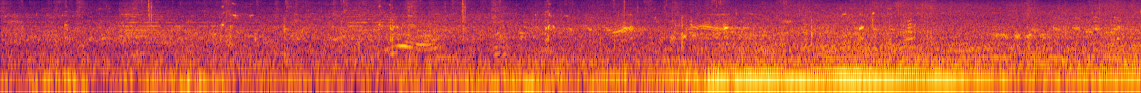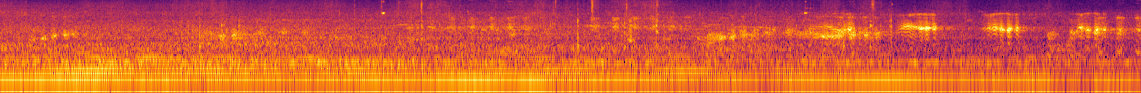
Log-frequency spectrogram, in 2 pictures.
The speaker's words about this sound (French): I was hoping we would hear that. Ce qu'on entend, ce sont les grenouilles de Sospel, the morning chorus of frogs chirping on the river Bévéra.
